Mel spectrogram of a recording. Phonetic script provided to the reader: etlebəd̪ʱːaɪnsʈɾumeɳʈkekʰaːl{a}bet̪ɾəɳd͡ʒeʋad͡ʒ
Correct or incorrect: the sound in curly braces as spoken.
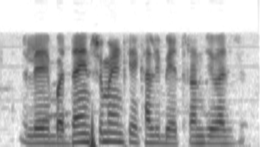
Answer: incorrect: i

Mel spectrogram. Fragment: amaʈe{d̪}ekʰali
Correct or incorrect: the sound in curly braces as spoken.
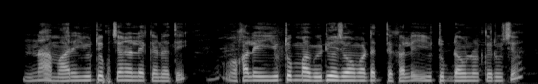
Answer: incorrect: t̪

